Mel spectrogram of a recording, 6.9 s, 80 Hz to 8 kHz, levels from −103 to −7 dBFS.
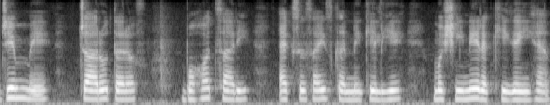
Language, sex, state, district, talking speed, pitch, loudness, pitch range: Hindi, female, Chandigarh, Chandigarh, 120 wpm, 200 Hz, -17 LUFS, 185-205 Hz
